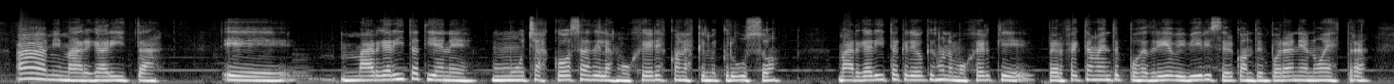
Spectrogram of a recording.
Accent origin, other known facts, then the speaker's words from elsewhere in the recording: Santiago del Estero, Argentina; now in Córdoba, Argentina; me defino como santiagueña. Yo creo que ese es eh, el lugar de donde, de donde vengo y al que vuelvo siempre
